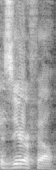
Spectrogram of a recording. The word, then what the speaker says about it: Aziraphale: Oh, Dalton says, I'm currently drawing Bowie as, okay, I can never pronounce this, Aziraphale? Aziraphale.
